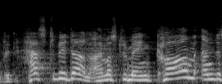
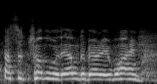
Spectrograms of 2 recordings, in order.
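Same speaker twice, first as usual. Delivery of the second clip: higher, strained voice fighting back tears; choked up; 6 semitones higher than usual. Acted. Husband moved by loyal colleague, choking back tears. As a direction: try to hide that you're welling up. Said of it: "it's made his eyes water".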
